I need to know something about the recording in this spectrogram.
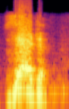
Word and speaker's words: Z: is a couch and it is pronounced zed not z zed canada is the second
